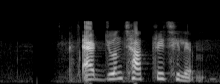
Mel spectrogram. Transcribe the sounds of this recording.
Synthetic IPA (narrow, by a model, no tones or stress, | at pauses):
ɛk̚d͡ʑont͡ɕʰat̪ːɾit͡ɕʰilḛn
